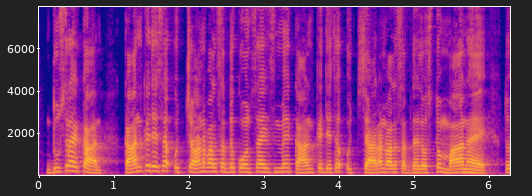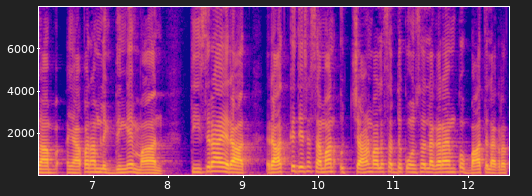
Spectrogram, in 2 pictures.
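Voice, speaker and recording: A man's voice: on the high side, smooth. A male teacher working through a worksheet lesson. He keeps saying "theek hai" and calls the students "friends.". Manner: repeats "theek hai", addresses "doston".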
